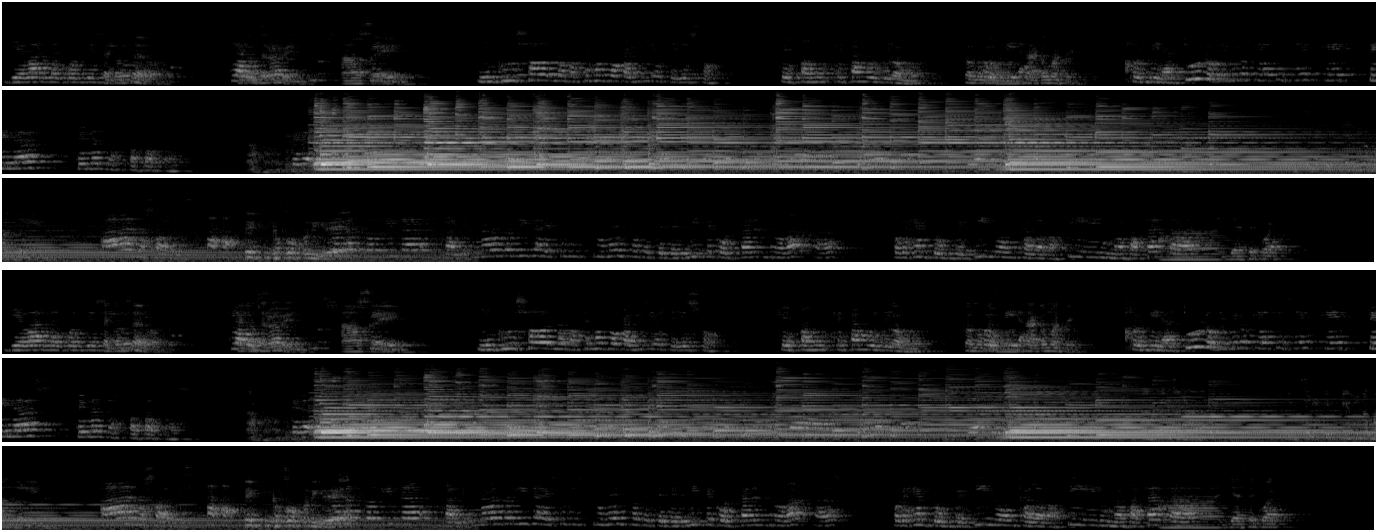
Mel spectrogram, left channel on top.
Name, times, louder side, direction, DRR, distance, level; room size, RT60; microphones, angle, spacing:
voice 1, 0.0-1.4 2.3-3.0 3.2-3.9 4.7-7.1 7.8-9.2 9.8-10.3 11.2-15.6 16.6-22.9 23.3-24.6 25.2-25.7 26.7-27.1 28.5-29.9 30.2-30.3 30.8-35.9 36.4-39.5 40.1-40.2, right 1 dB, 35° right, -3 dB, 2.9 m, -44 dB
voice 2, 1.0-1.6 2.4-3.0 3.4-4.0 8.9-9.2 9.6-10.7 16.2-16.6 25.1-25.8 26.6-28.0 29.9-31.0 39.0-40.2, right 1 dB, 90° right, -1 dB, 4.3 m, -45 dB
Harp, 16.8-29.4, left 2 dB, 40° left, 0.7 m, -28 dB
20.0 x 10.5 x 2.5 m, 0.78 s
head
